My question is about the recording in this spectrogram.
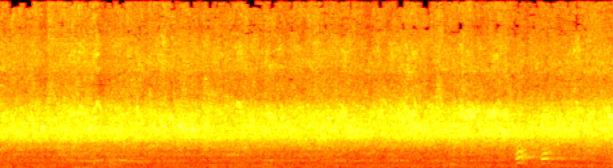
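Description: A steady, high-pitched cicada chorus buzzing without a break, with a few short rising calls near the end.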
